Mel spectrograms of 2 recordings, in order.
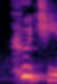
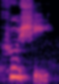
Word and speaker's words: Kuchi: I feel it's pronounced, it's not pronounced like coochie. It's pronounced like cushy. Cushy? Sushi cushy. But not coochie, you know? Like not vagina.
